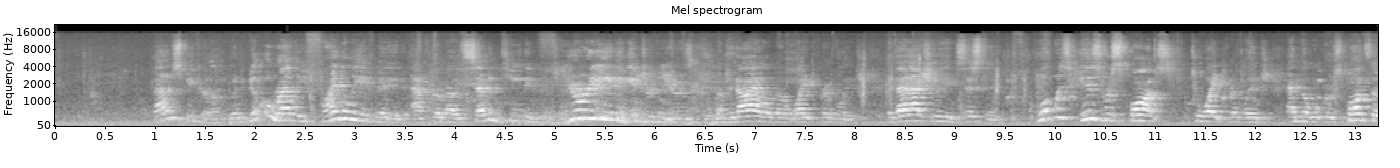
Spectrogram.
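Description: A man speaks with animation, lecturing in a room with a slight echo.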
